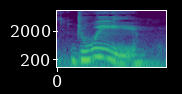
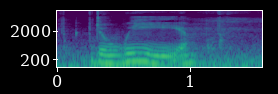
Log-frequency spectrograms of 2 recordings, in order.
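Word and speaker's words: dwi: why are you watching this video okay two dwee d-w-i do we i love that one it sounds so funny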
